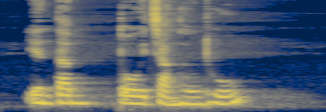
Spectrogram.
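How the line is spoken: Cold faint smile. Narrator (Vietnamese): Trịnh Đông Quân cười nhạt

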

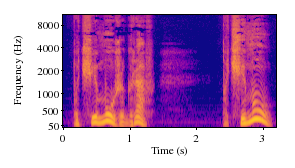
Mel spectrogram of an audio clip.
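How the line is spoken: Sudden involuntary near-cry. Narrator (Russian): Вдруг почти вскрикнула невольно

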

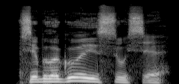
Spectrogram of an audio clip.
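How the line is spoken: Grumbling. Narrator (Russian): ворчал он

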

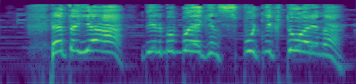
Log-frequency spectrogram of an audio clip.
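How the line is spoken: Full-throated yell. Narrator (Russian): Заорал хоббит во всю глотку

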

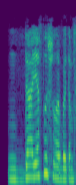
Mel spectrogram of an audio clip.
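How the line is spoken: Plain. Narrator (Russian): сказал Янус

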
